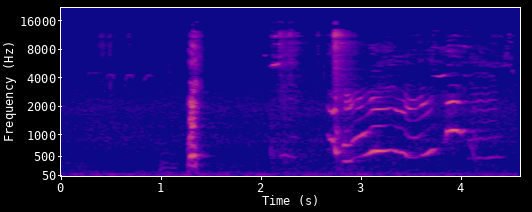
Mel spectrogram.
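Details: Rescued dogs, Caucasian shepherds, Romanian Mioritic shepherds and street dogs, kept for adoption; a sharp single bark, then a wavering, rising and falling whine with clear harmonics lasting about a second, followed by shorter whimpers.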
